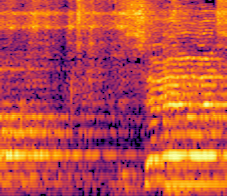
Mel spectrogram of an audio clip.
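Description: Church worship singing by many voices with the worship band: a long sustained sung note that fades away about a second in, then the voices come back in on a new held note about a second and a half in.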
